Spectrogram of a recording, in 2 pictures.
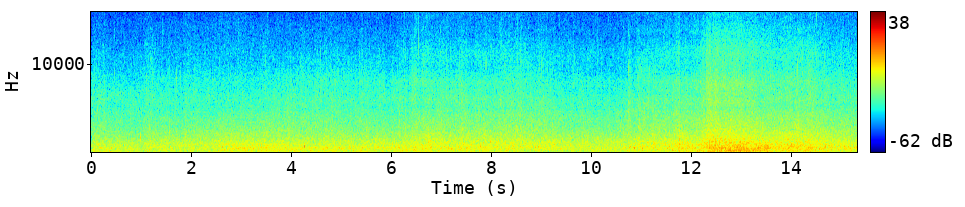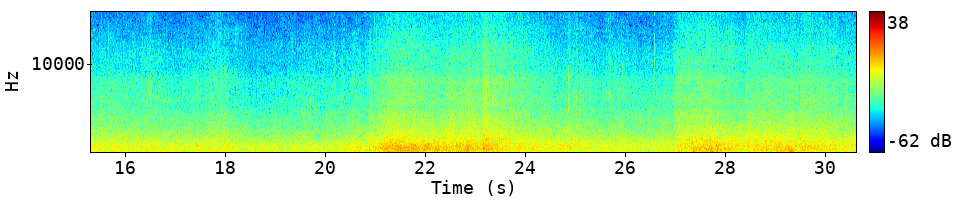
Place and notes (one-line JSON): {"title": "Dabaisha Diving Area, Lüdao Township - Diving Area", "date": "2014-10-30 14:56:00", "description": "Diving Area, sound of the waves\nZoom H6 +Rode NT4", "latitude": "22.64", "longitude": "121.49", "altitude": "3", "timezone": "Asia/Taipei"}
